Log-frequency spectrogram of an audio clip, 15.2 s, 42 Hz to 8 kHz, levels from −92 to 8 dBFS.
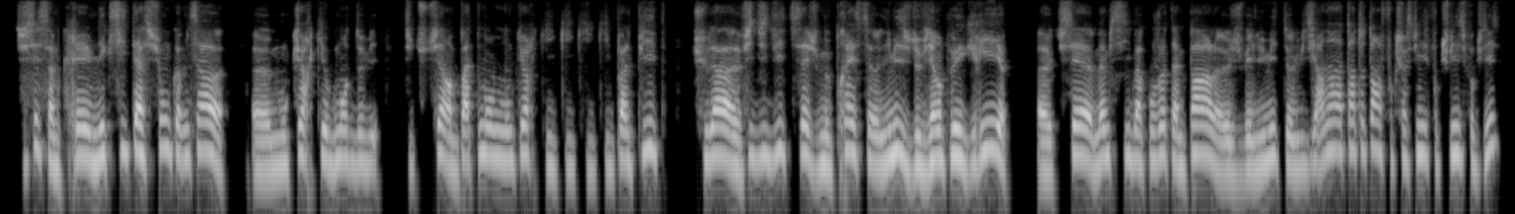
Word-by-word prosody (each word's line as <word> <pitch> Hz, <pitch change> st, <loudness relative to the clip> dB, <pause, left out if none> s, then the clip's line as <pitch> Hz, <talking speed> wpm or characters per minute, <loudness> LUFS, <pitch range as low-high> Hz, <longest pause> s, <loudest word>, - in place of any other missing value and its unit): tu -, -, -7 dB
sais, 215 Hz, -, -3 dB
ça 155 Hz, -7 st, 0 dB
me 135 Hz, -, -3 dB
créait 170 Hz, +6 st, +1 dB
une 155 Hz, 0 st, +1 dB
excitation 190 Hz, +3 st, +2 dB
comme 175 Hz, -3 st, -1 dB
ça, 195 Hz, +1 st, +4 dB, 0.3 s
heu, -, -, 0 dB
heu, 125 Hz, 0 st, +1 dB
mon 135 Hz, +2 st, -2 dB
coeur 175 Hz, +5 st, -1 dB
qui 170 Hz, -, -1 dB
augmente 160 Hz, +1 st, -1 dB
de 145 Hz, +1 st, -3 dB
vi 140 Hz, -1 st, -6 dB, 0.2 s
tu 135 Hz, -, -12 dB
tu -, -, -14 dB
sais? -, -, 0 dB
Un 140 Hz, -, +4 dB
battement 165 Hz, +6 st, +1 dB
de 165 Hz, -, 0 dB
mon 155 Hz, -1 st, -1 dB
coeur 180 Hz, +3 st, -2 dB
qui 135 Hz, -3 st, -10 dB
qui 130 Hz, -1 st, -12 dB
qui 125 Hz, 0 st, -15 dB
qui 135 Hz, -, -12 dB
palpite. 175 Hz, +6 st, -1 dB, 0.2 s
Je -, -, -10 dB
suis 165 Hz, -, -3 dB
là, 170 Hz, -3 st, +7 dB
heu, -, -, +2 dB
vite 160 Hz, +6 st, -4 dB
vite 170 Hz, -1 st, -2 dB
vite, 190 Hz, 0 st, -3 dB
tu -, -, -16 dB
sais? 185 Hz, -2 st, +2 dB
Je 135 Hz, -3 st, -5 dB
me 135 Hz, -2 st, 0 dB
presse, 190 Hz, +4 st, -2 dB
heu, 145 Hz, -, +2 dB
limite 170 Hz, +6 st, +3 dB
je 135 Hz, -, -3 dB
deviens 145 Hz, +2 st, +4 dB
un -, -, +3 dB
peu 170 Hz, +3 st, +3 dB
aigri, 175 Hz, +6 st, +2 dB
heu, -, -, 0 dB, 0.3 s
heu, 120 Hz, -1 st, +3 dB
tu -, -, -11 dB
sais, 175 Hz, -2 st, +3 dB
heu? -, -, +4 dB
Même 165 Hz, +3 st, +1 dB
si 175 Hz, 0 st, -7 dB
ma 155 Hz, -2 st, +1 dB
conjointe, 160 Hz, +4 st, -2 dB
elle 145 Hz, -, +2 dB
me 135 Hz, -, -6 dB
parle, 180 Hz, -3 st, +3 dB
heu, 120 Hz, -1 st, +1 dB
je 115 Hz, -1 st, -8 dB
vais 130 Hz, +1 st, -1 dB
limite, 150 Hz, +4 st, -2 dB
heu, 140 Hz, -, +1 dB
lui 130 Hz, +1 st, -4 dB
dire: 150 Hz, +4 st, -2 dB
«Non 195 Hz, +1 st, -1 dB
attends 200 Hz, 0 st, -2 dB
ten 200 Hz, -, -7 dB
ten 200 Hz, -1 st, 0 dB
faut 160 Hz, -, -14 dB
que -, -, -9 dB
ça 165 Hz, -, -5 dB
finisse, 180 Hz, +3 st, -4 dB
faut 160 Hz, -, -11 dB
que -, -, -11 dB
je -, -, -7 dB
finisse, 180 Hz, -1 st, -1 dB
faut 150 Hz, -, -7 dB
que 130 Hz, -, -11 dB
je 170 Hz, -, -6 dB
finisse» 225 Hz, +3 st, -5 dB
160 Hz, 335 wpm, -22 LUFS, 140-180 Hz, 0.3 s, là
